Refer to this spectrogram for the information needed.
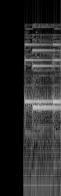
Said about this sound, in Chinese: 呃，门铃响了，一定是洋洋、竹竹他们来了。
